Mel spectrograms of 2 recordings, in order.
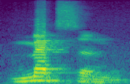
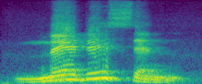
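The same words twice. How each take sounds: First: The middle vowel is dropped, giving two syllables. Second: The word is said with three syllables. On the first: "we can elide this a" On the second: "three syllables"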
